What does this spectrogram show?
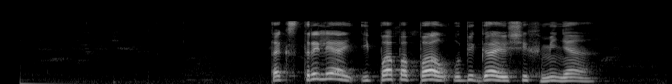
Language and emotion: Russian, positive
